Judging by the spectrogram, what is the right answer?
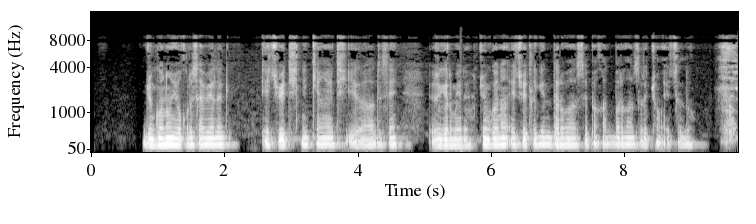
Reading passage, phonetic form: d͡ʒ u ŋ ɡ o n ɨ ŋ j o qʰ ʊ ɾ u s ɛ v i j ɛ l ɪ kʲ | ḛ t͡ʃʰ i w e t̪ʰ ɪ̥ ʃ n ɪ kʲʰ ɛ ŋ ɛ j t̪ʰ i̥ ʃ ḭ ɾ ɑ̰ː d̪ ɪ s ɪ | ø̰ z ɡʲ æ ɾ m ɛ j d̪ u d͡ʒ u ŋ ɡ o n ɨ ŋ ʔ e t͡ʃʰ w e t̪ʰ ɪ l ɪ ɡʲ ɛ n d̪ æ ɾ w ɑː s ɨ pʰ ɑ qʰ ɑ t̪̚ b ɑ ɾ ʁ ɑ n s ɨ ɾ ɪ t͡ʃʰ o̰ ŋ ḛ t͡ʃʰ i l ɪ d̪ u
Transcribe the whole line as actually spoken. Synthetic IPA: d͡ʒ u ŋ ɡ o n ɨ ŋ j o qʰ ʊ ɾ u s ɛ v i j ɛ l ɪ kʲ | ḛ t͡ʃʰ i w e t̪ʰ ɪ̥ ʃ n ɪ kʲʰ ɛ ŋ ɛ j t̪ʰ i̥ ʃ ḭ ɾ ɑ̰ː d̪ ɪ s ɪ | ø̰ z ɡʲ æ ɾ m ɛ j d̪ u d͡ʒ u ŋ ɡ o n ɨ ŋ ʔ e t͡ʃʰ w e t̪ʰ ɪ l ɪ ɡʲ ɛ n d̪ æ ɾ w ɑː s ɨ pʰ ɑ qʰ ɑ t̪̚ b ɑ ɾ ʁ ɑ n s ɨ ɾ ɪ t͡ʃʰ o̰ ŋ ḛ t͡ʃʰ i l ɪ d̪ u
